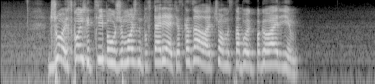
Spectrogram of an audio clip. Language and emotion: Russian, angry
